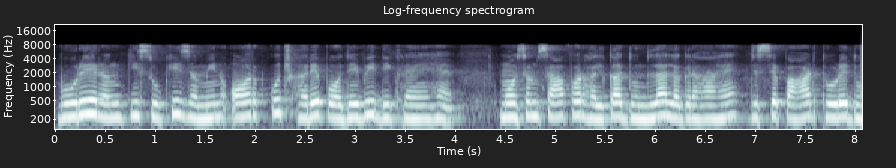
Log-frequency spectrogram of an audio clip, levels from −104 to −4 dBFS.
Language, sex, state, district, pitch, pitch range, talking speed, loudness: Hindi, female, Gujarat, Valsad, 215 Hz, 205-230 Hz, 195 wpm, -15 LUFS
